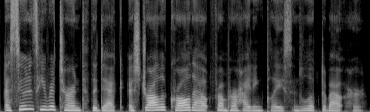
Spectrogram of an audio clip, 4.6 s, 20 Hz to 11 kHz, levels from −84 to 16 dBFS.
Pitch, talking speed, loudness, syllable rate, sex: 225 Hz, 245 wpm, -17 LUFS, 6.3 syllables/s, female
